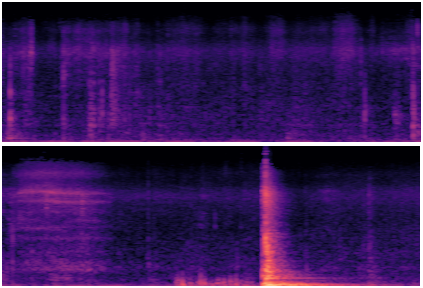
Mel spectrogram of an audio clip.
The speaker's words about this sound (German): So, jetzt können wir wieder die Fenster schließen und ich werde dann noch mit uns gemeinsam beten. Macht sie ruhig zu, sonst wird es zu kalt.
